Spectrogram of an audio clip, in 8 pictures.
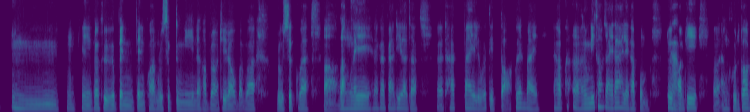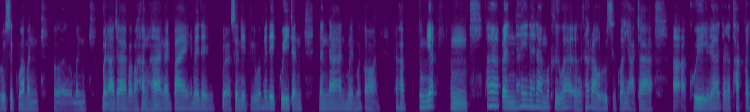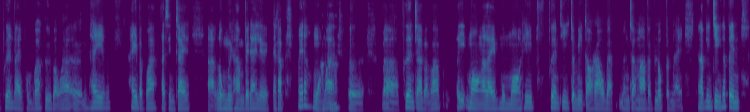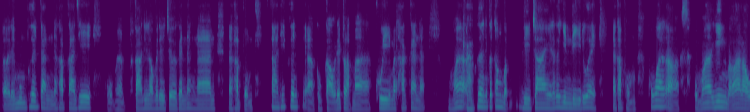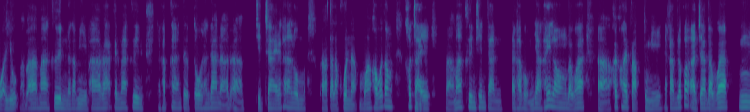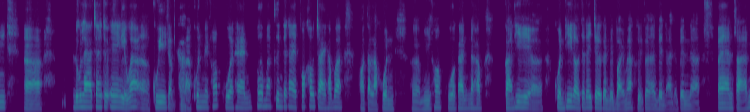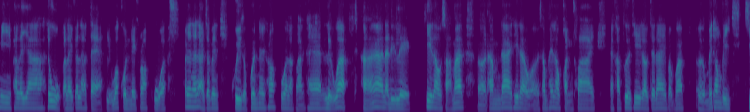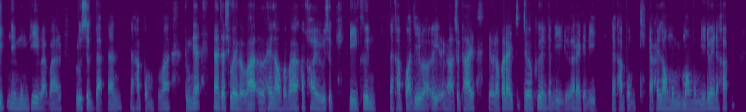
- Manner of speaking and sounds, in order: none
- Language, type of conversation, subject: Thai, advice, ทำไมฉันถึงรู้สึกว่าถูกเพื่อนละเลยและโดดเดี่ยวในกลุ่ม?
